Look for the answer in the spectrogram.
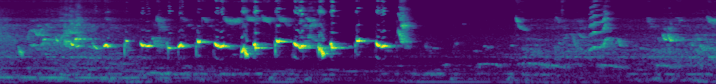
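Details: Sooty-headed bulbul, played to encourage other bulbuls to call back and sing harder. A bright run of quick, warbled notes rising and dipping lasts about three seconds. Softer, distant notes and light noise follow.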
